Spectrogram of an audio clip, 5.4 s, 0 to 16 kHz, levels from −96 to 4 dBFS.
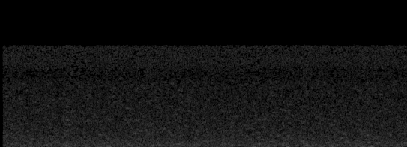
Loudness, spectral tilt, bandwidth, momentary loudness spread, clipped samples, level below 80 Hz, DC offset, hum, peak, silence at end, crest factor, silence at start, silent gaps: -65 LUFS; -2 dB/octave; 11.5 kHz; 1 LU; under 0.1%; -84 dBFS; under 0.1%; none; -52 dBFS; 0 s; 14 dB; 0.05 s; none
